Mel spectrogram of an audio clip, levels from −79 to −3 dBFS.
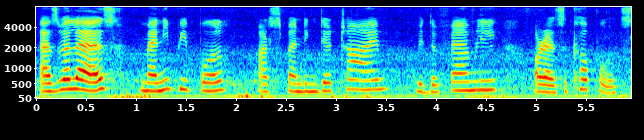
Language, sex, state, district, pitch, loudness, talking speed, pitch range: English, female, Punjab, Kapurthala, 280 Hz, -17 LUFS, 160 wpm, 255-315 Hz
